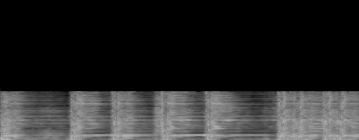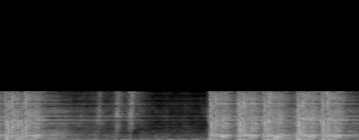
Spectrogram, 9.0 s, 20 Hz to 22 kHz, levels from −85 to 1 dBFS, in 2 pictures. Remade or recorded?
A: remade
